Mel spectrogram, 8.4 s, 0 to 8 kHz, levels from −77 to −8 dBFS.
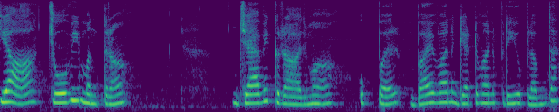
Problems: none marked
